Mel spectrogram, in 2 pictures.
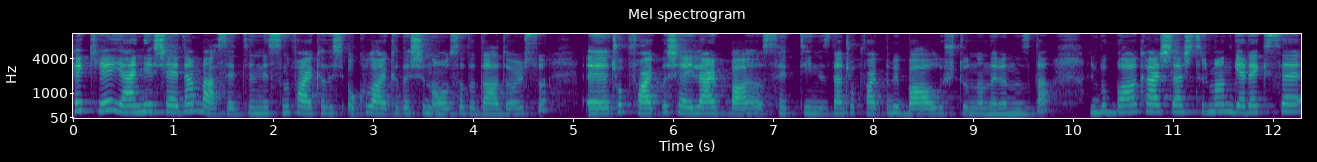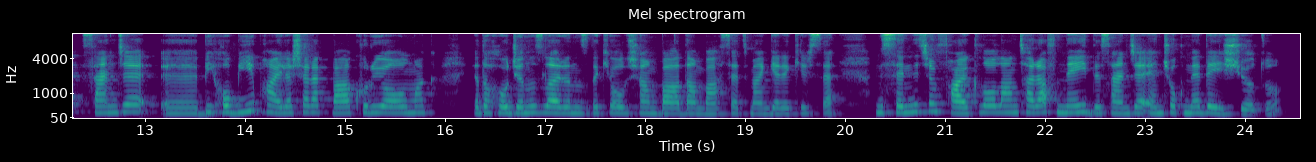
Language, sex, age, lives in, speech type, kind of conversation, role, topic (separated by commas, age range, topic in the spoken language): Turkish, female, 25-29, Italy, conversation, podcast, host, Hobiler, insanlarla bağ kurmamızda nasıl bir rol oynar?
